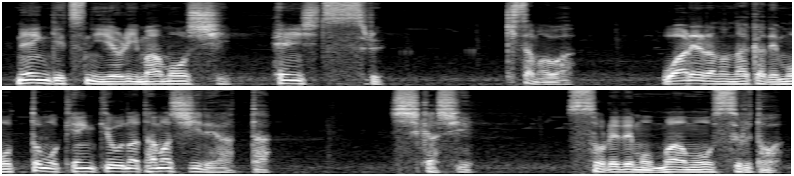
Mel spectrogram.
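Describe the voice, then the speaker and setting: An actor playing an ancient, proud dragon king in human form, speaking gravely and formally in a measured way for a game. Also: low-pitched, a bit bright. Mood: solemn. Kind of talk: Japanese game voice acting, archaic dramatic dialogue.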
